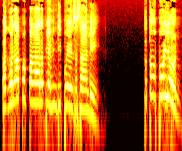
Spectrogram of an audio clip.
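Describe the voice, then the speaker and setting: A man's voice: very high voice, expressive, a little fast, fairly bright tone, dry recording. A man from the Philippines giving an impassioned, pleading testimonial to an audience as a business presenter, very polite and emotional.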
